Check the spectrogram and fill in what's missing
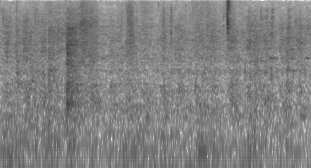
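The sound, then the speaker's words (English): A single-coach early-morning train for railway personnel rolls steadily along the rails, a continuous low rumble with a couple of faint clicks from the track. No one speaks. “The particular train on which we're travelling only needs to have one coach because it's the early morning taxi for railway personnel.”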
